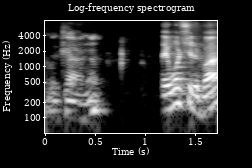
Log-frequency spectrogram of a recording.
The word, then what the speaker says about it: Meccano: Oh, Meccano. Yeah. Yeah, like mechanic.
